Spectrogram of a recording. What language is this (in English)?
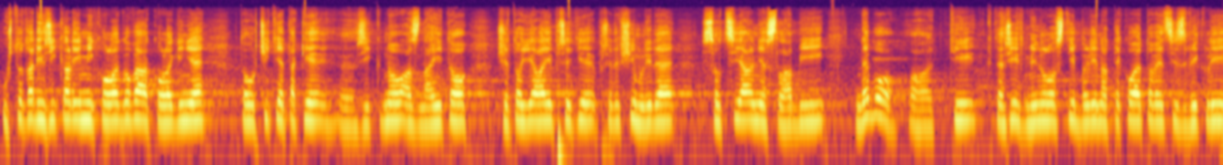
Czech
